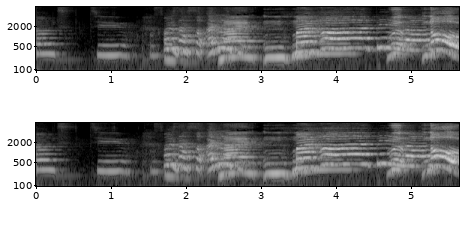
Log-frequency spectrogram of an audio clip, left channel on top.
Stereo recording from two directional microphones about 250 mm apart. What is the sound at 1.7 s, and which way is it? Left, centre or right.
A woman's voice, centre.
